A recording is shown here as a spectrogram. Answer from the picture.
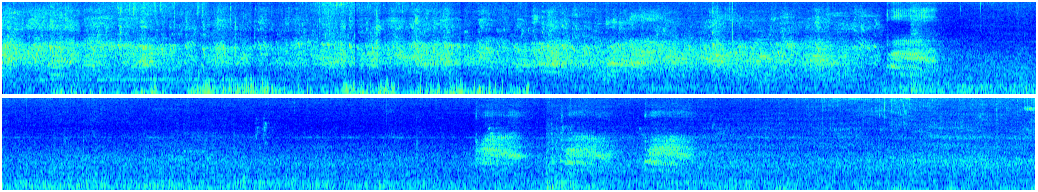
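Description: A large flock of crows calling at their roost: a dense, continuous chorus of caws for the first half, thinning to single caws, with three in a row a little after twenty seconds.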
